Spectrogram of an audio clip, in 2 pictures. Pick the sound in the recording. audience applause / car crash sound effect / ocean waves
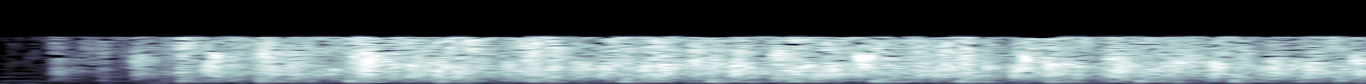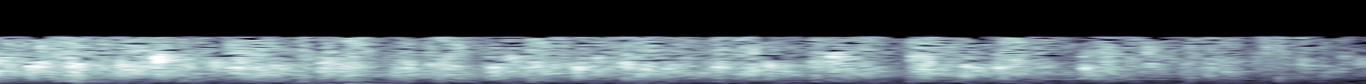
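audience applause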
